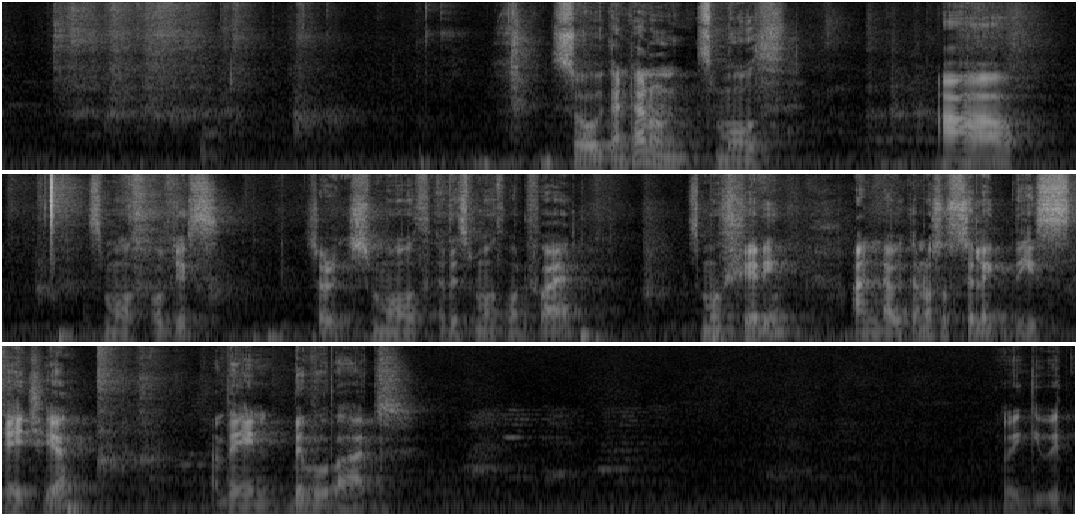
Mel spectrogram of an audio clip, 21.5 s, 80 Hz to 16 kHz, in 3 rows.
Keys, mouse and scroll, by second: 3.8-4.8 right drag, 5.4-7.2 scroll down 2, 7.2 scroll down 1, 7.5 Tab, 8.4-8.8 scroll up 2, 8.8-12.0 right drag, 8.9 Tab, 11.0 2, 12.0 alt+click, 12.8 scroll down 1, 13.1 `, 16.3 ctrl+b.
